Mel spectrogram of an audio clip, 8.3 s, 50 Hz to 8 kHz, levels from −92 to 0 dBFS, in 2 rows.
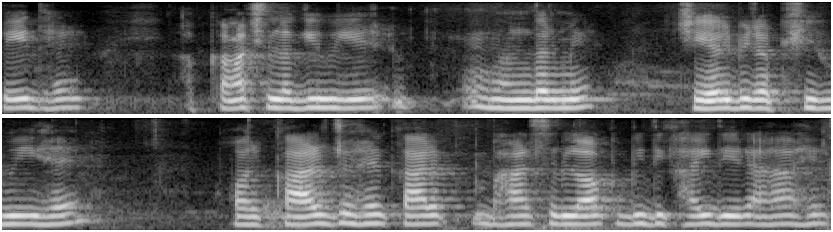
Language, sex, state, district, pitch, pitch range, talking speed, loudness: Hindi, female, Uttar Pradesh, Hamirpur, 220 Hz, 215-230 Hz, 190 wpm, -17 LUFS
